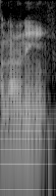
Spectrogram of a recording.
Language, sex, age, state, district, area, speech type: Telugu, male, 18-30, Andhra Pradesh, Nellore, rural, spontaneous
